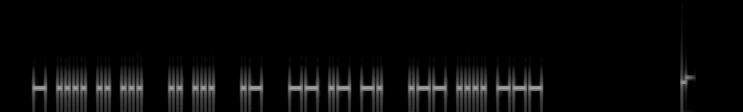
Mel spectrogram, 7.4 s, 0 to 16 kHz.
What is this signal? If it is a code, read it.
Morse code, heard as a keyed tone, about 28 wpm, 700 Hz. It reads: THIS IS A MAN WHO
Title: Sets of 5 Words Encore2 30wpm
